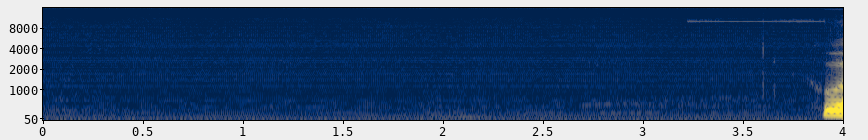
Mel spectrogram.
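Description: Faint steady electrical mains hum from the microphone and sound system. A man's voice starts again at the very end.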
